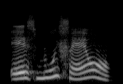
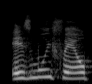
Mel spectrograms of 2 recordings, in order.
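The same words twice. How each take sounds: First: Feo stretched very slowly, muy leaned on; drawn-out muy feo. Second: Said in the usual way. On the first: Shown as a demonstration. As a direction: let es muy feo crawl out in disgust. (es muy feo dicho muy lento y arrastrado)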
